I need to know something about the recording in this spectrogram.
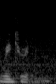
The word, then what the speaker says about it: Suikoden: So, it's actually pronounced Suikoden.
